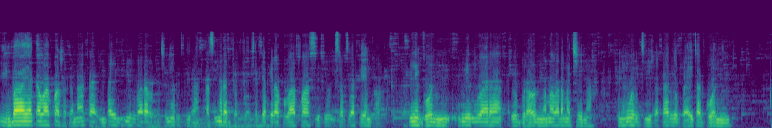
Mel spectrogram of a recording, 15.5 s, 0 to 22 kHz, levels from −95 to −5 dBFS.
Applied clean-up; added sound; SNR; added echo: neural separator model SepFormer DNS4.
